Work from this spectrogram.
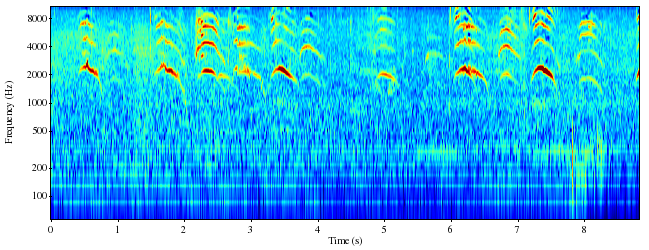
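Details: Cat with her four kittens: a string of thin, high, bowed mews, some faint and some louder, irregularly spaced over a constant low hum, with a brief click near the end.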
